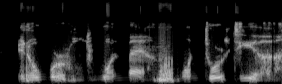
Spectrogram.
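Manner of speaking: deep, low movie-trailer narrator voice. Showing an old movie trailer voice: Don LaFontaine movie trailer voice. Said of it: "good at that Don LaFontaine".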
